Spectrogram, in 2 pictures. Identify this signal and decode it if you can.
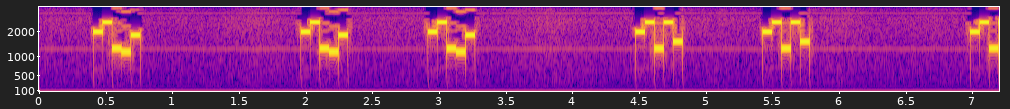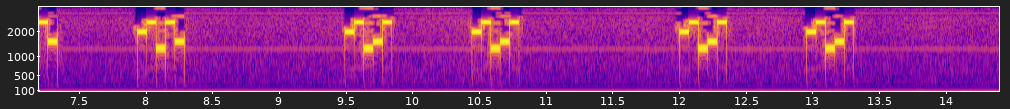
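Five-tone selective call (ZVEI), heard as quick runs of five tones, tones of about 70 ms. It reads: 88327 88327 88327 88335 88335 88335 88335 88355 88355 88355 88355
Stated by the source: ZVEI five-tone selective call 88367 received on an SDR.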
